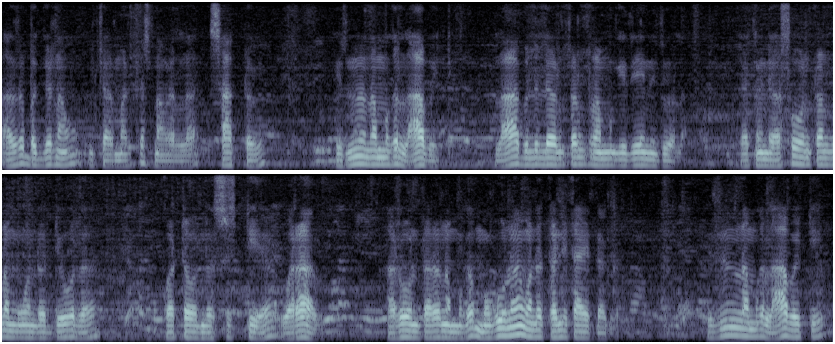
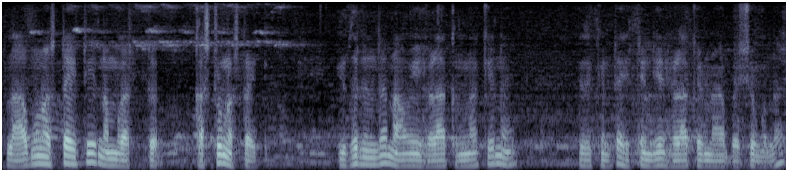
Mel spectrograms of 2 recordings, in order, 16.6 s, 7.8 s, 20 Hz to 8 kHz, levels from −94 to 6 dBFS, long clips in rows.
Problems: background sounds at intervals, background conversations at intervals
